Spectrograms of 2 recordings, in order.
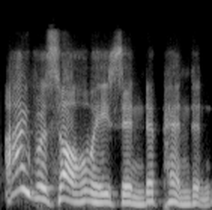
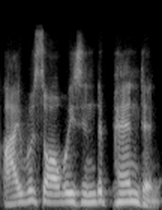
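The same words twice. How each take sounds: First: It is said in a put-on character voice. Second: It is said in the speaker's normal voice.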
